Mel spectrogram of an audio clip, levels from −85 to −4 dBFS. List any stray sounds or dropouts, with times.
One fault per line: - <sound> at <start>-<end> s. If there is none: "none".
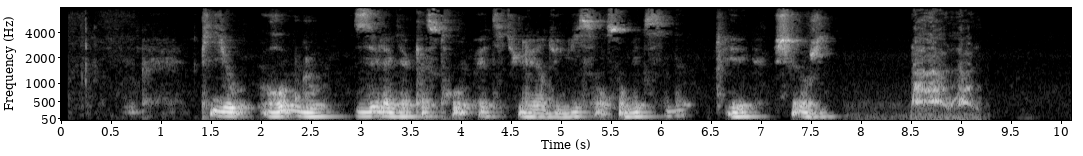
- bark at 8.5-9.2 s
